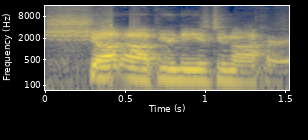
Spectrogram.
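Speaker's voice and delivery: loud, instantly exasperated voice. Retelling what a child's mom said in a store: imitating an exasperated mom. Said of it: "instantly exasperated".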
